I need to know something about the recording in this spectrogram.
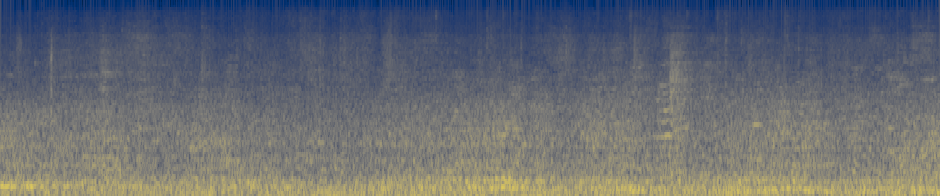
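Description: Footsteps shuffle on pavement nearby.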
